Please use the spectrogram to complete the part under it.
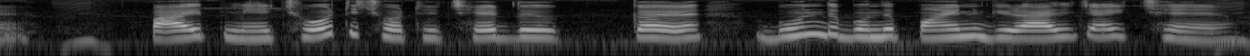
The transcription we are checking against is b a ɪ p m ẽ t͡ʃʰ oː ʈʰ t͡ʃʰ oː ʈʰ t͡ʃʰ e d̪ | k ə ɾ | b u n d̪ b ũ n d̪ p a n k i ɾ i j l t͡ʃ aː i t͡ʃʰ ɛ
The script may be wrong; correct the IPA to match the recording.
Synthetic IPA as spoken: p a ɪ p m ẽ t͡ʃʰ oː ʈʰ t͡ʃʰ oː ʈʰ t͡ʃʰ e d̪ | k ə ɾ | b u n d̪ b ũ n d̪ p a n ɡ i ɾ a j l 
